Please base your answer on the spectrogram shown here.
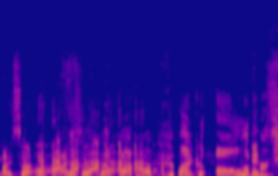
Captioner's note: everyone laughs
